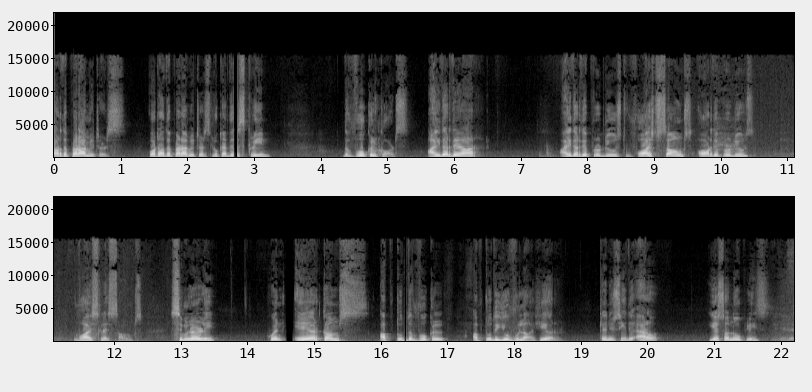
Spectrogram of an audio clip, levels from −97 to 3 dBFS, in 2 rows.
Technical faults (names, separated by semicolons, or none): Bluetooth stall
